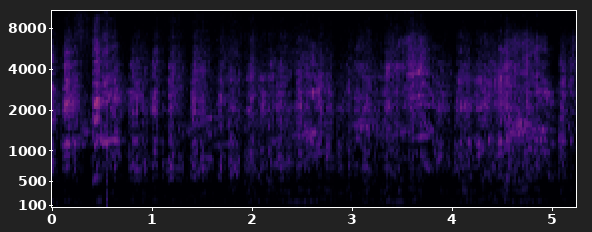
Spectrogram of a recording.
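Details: Ducks eating and drinking, a softer flock chorus of nasal, buzzy quacking notes running continuously, with one sharp click early on.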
